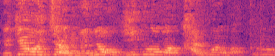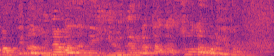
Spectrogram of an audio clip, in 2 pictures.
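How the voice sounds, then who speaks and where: A high, animated voice preaches a Sunday sermon, often laughing and acting out voices. The sound fills a roomy sanctuary, picked up from a distance. A faint hum of ambience sits behind it. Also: quick pace. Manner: animated, acts out quoted voices. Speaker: pastor. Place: church sanctuary.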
